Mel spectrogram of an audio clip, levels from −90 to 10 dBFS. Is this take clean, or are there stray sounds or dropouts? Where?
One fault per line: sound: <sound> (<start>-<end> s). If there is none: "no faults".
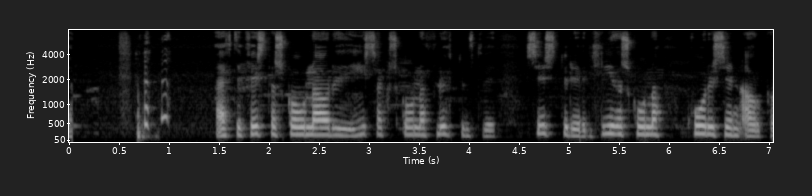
sound: laugh (0.5-1.0 s)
